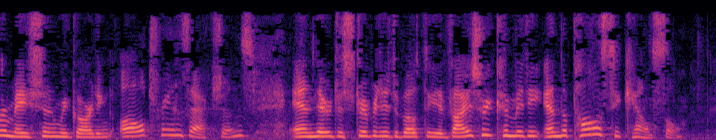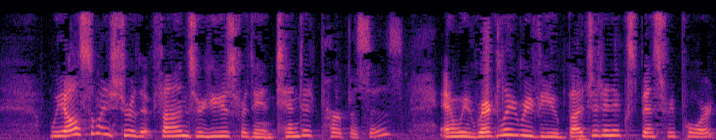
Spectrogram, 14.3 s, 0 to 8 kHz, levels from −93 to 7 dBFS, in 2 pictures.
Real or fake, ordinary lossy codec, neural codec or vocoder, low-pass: fake; MP3, 32 kbps; vocoder, 22.05 kHz, 80 mel bands, WaveNeXt; 7.2 kHz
